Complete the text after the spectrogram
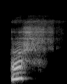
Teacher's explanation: اح میں جو ہے یہ جو بعد میں ساؤنڈ آ رہی ہے یہ ہوا ہے، آواز نہیں ہے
